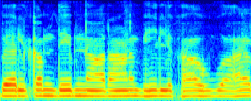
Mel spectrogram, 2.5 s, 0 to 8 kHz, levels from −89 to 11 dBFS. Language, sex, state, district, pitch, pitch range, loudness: Hindi, male, Uttar Pradesh, Jalaun, 165 Hz, 160-170 Hz, -14 LUFS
